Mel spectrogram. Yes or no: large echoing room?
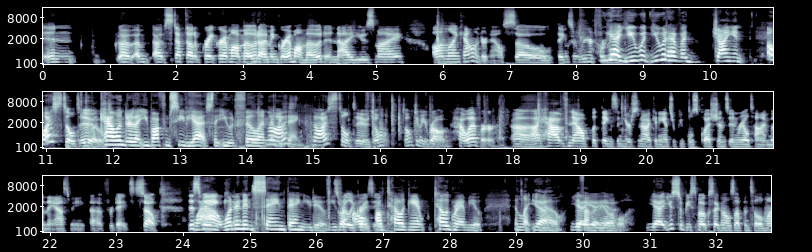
no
